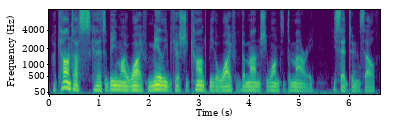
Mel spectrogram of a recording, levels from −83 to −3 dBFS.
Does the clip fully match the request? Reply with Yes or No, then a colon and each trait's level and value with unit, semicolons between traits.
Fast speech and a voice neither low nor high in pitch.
No: fast, 235 wpm; very low, 95 Hz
